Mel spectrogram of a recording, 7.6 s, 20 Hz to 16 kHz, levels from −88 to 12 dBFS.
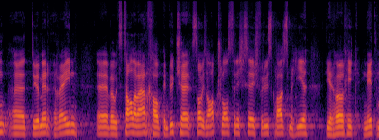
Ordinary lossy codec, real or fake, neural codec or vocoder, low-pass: Opus, 24 kbps; fake; codec, 44.1 kHz, 7.8 kbps, Pupu-Codec; 14.4 kHz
